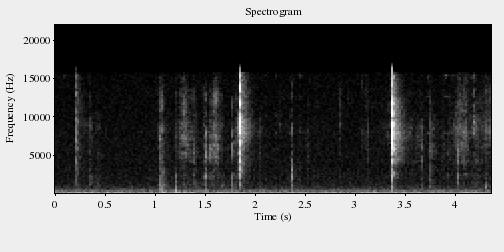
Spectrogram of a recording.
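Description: Faint ticks and rustles of fingers peeling a small paper label sticker off its backing, with two sharper clicks, one a little before two seconds in and one about three and a half seconds in.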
